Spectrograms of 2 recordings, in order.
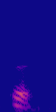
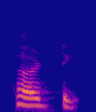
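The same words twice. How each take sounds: First: The t and r sounds are said lightly. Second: The t and r sounds are forced heavily. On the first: The speaker calls it right. "It's ten, twenty, thirty" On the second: The speaker calls it wrong. "That makes your pronunciation Punjabi"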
